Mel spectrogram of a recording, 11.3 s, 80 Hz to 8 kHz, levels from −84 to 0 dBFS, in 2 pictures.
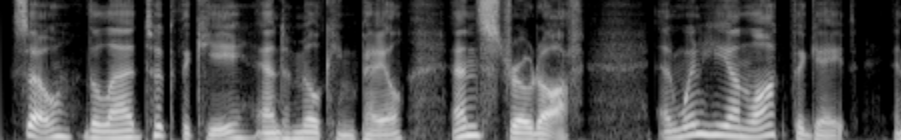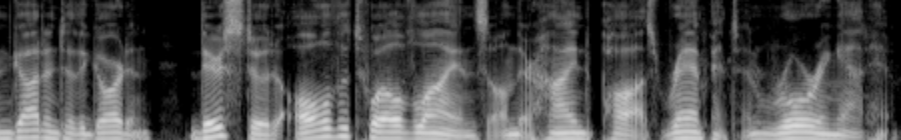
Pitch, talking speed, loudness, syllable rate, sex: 130 Hz, 210 wpm, -19 LUFS, 5.0 syllables/s, male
